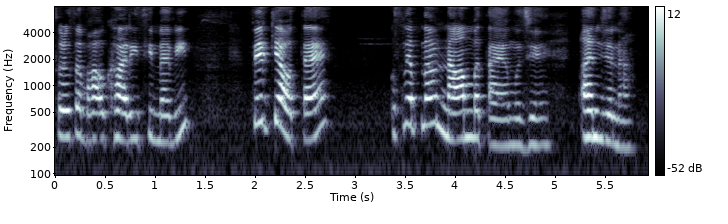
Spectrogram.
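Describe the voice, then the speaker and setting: A young woman telling a personal story in a casual vlog, lively and acting out each quoted voice. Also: sits high, normal speed. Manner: lively, acts out every quoted voice.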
